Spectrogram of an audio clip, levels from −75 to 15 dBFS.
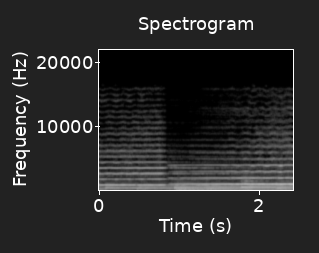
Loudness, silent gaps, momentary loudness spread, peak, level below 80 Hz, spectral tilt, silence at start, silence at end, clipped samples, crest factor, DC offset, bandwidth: -16 LUFS; none; 7 LU; -2 dBFS; -62 dBFS; -3.5 dB/octave; 0 s; 0 s; under 0.1%; 14 dB; under 0.1%; 16.5 kHz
